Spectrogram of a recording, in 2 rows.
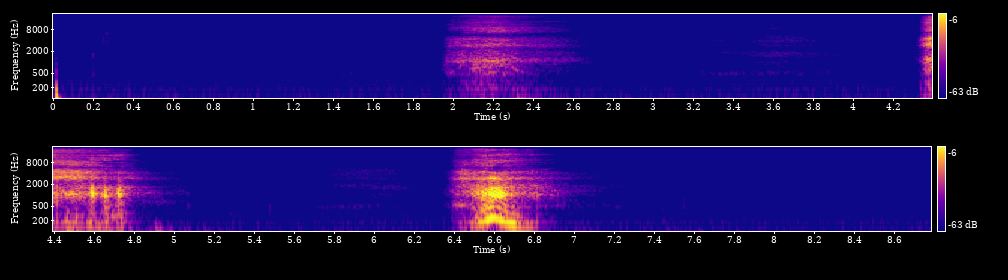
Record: {"exhalation_length": "8.8 s", "exhalation_amplitude": 7865, "exhalation_signal_mean_std_ratio": 0.23, "survey_phase": "beta (2021-08-13 to 2022-03-07)", "age": "45-64", "gender": "Male", "wearing_mask": "No", "symptom_new_continuous_cough": true, "symptom_change_to_sense_of_smell_or_taste": true, "symptom_onset": "5 days", "smoker_status": "Never smoked", "respiratory_condition_asthma": true, "respiratory_condition_other": false, "recruitment_source": "Test and Trace", "submission_delay": "2 days", "covid_test_result": "Positive", "covid_test_method": "RT-qPCR", "covid_ct_value": 21.7, "covid_ct_gene": "ORF1ab gene", "covid_ct_mean": 22.5, "covid_viral_load": "43000 copies/ml", "covid_viral_load_category": "Low viral load (10K-1M copies/ml)"}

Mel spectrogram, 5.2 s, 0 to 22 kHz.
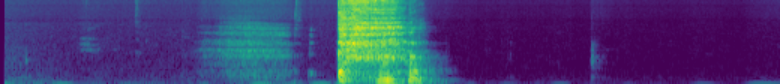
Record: {"cough_length": "5.2 s", "cough_amplitude": 32768, "cough_signal_mean_std_ratio": 0.27, "survey_phase": "beta (2021-08-13 to 2022-03-07)", "age": "45-64", "gender": "Male", "wearing_mask": "No", "symptom_none": true, "smoker_status": "Ex-smoker", "respiratory_condition_asthma": false, "respiratory_condition_other": false, "recruitment_source": "REACT", "submission_delay": "2 days", "covid_test_result": "Negative", "covid_test_method": "RT-qPCR"}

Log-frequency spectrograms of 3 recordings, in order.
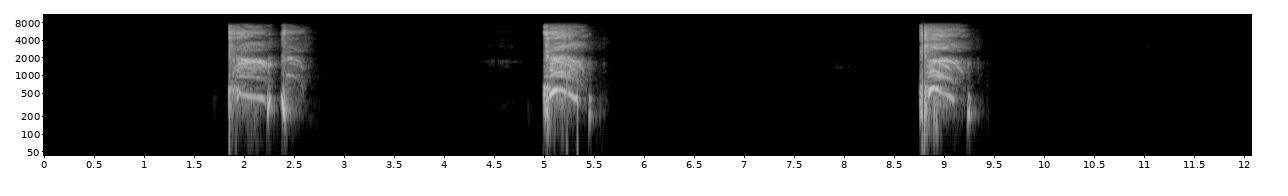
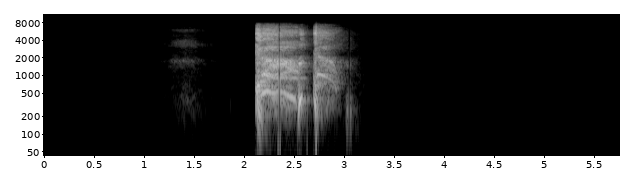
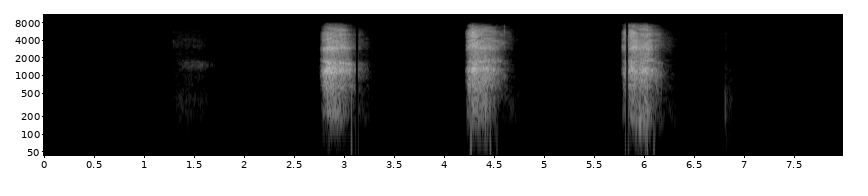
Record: {"three_cough_length": "12.1 s", "three_cough_amplitude": 29411, "three_cough_signal_mean_std_ratio": 0.26, "cough_length": "5.8 s", "cough_amplitude": 29440, "cough_signal_mean_std_ratio": 0.26, "exhalation_length": "8.0 s", "exhalation_amplitude": 19758, "exhalation_signal_mean_std_ratio": 0.26, "survey_phase": "beta (2021-08-13 to 2022-03-07)", "age": "65+", "gender": "Female", "wearing_mask": "No", "symptom_runny_or_blocked_nose": true, "symptom_abdominal_pain": true, "symptom_fatigue": true, "symptom_onset": "12 days", "smoker_status": "Ex-smoker", "respiratory_condition_asthma": false, "respiratory_condition_other": false, "recruitment_source": "REACT", "submission_delay": "2 days", "covid_test_result": "Negative", "covid_test_method": "RT-qPCR", "influenza_a_test_result": "Negative", "influenza_b_test_result": "Negative"}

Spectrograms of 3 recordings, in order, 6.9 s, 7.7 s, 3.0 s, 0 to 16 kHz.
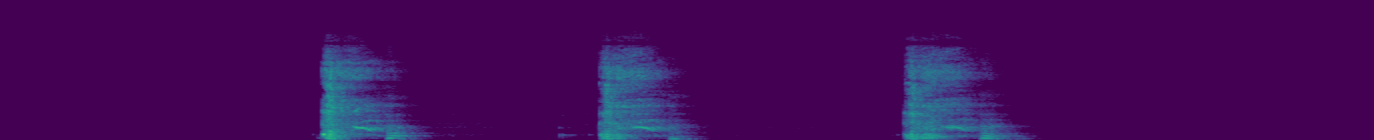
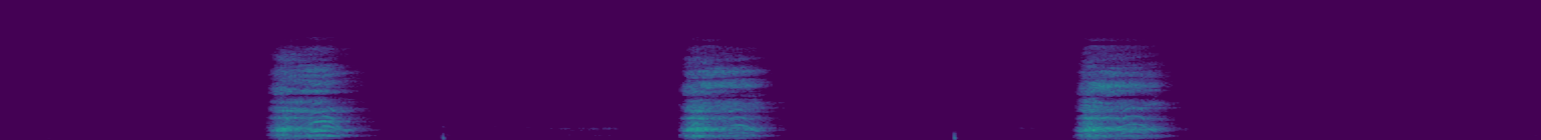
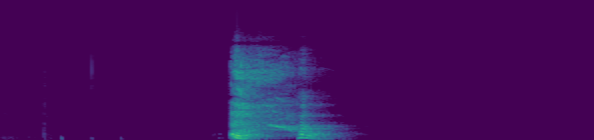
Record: {"three_cough_length": "6.9 s", "three_cough_amplitude": 24144, "three_cough_signal_mean_std_ratio": 0.3, "exhalation_length": "7.7 s", "exhalation_amplitude": 6819, "exhalation_signal_mean_std_ratio": 0.32, "cough_length": "3.0 s", "cough_amplitude": 27390, "cough_signal_mean_std_ratio": 0.27, "survey_phase": "beta (2021-08-13 to 2022-03-07)", "age": "45-64", "gender": "Female", "wearing_mask": "No", "symptom_none": true, "smoker_status": "Never smoked", "respiratory_condition_asthma": false, "respiratory_condition_other": false, "recruitment_source": "REACT", "submission_delay": "1 day", "covid_test_result": "Negative", "covid_test_method": "RT-qPCR"}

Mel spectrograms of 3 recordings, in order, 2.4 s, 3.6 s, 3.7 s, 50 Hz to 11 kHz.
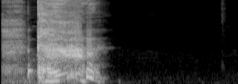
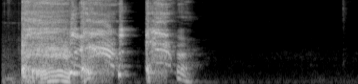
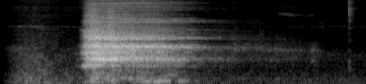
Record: {"cough_length": "2.4 s", "cough_amplitude": 32768, "cough_signal_mean_std_ratio": 0.5, "three_cough_length": "3.6 s", "three_cough_amplitude": 32768, "three_cough_signal_mean_std_ratio": 0.59, "exhalation_length": "3.7 s", "exhalation_amplitude": 32768, "exhalation_signal_mean_std_ratio": 0.42, "survey_phase": "beta (2021-08-13 to 2022-03-07)", "age": "18-44", "gender": "Male", "wearing_mask": "No", "symptom_cough_any": true, "symptom_fatigue": true, "symptom_fever_high_temperature": true, "symptom_headache": true, "symptom_change_to_sense_of_smell_or_taste": true, "symptom_loss_of_taste": true, "symptom_onset": "3 days", "smoker_status": "Never smoked", "respiratory_condition_asthma": false, "respiratory_condition_other": false, "recruitment_source": "Test and Trace", "submission_delay": "3 days", "covid_test_result": "Positive", "covid_test_method": "RT-qPCR"}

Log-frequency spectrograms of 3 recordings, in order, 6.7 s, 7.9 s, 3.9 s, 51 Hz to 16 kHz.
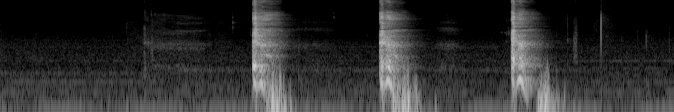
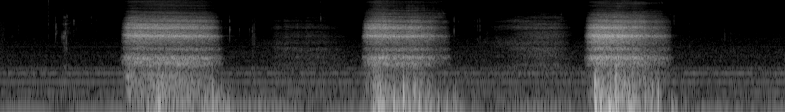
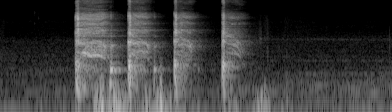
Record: {"three_cough_length": "6.7 s", "three_cough_amplitude": 18608, "three_cough_signal_mean_std_ratio": 0.29, "exhalation_length": "7.9 s", "exhalation_amplitude": 4096, "exhalation_signal_mean_std_ratio": 0.51, "cough_length": "3.9 s", "cough_amplitude": 13263, "cough_signal_mean_std_ratio": 0.42, "survey_phase": "alpha (2021-03-01 to 2021-08-12)", "age": "18-44", "gender": "Male", "wearing_mask": "No", "symptom_none": true, "smoker_status": "Current smoker (e-cigarettes or vapes only)", "respiratory_condition_asthma": false, "respiratory_condition_other": false, "recruitment_source": "REACT", "submission_delay": "1 day", "covid_test_result": "Negative", "covid_test_method": "RT-qPCR"}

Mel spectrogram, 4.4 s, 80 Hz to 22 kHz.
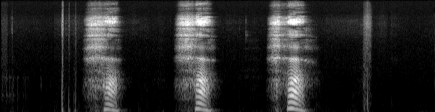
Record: {"exhalation_length": "4.4 s", "exhalation_amplitude": 3709, "exhalation_signal_mean_std_ratio": 0.33, "survey_phase": "beta (2021-08-13 to 2022-03-07)", "age": "18-44", "gender": "Male", "wearing_mask": "No", "symptom_none": true, "smoker_status": "Ex-smoker", "respiratory_condition_asthma": true, "respiratory_condition_other": false, "recruitment_source": "REACT", "submission_delay": "4 days", "covid_test_result": "Negative", "covid_test_method": "RT-qPCR", "influenza_a_test_result": "Negative", "influenza_b_test_result": "Negative"}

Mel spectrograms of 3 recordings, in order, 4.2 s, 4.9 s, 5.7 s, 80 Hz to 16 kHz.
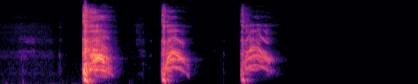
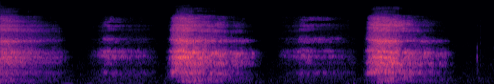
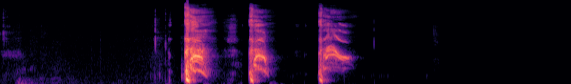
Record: {"three_cough_length": "4.2 s", "three_cough_amplitude": 32767, "three_cough_signal_mean_std_ratio": 0.28, "exhalation_length": "4.9 s", "exhalation_amplitude": 4839, "exhalation_signal_mean_std_ratio": 0.47, "cough_length": "5.7 s", "cough_amplitude": 32768, "cough_signal_mean_std_ratio": 0.23, "survey_phase": "alpha (2021-03-01 to 2021-08-12)", "age": "45-64", "gender": "Male", "wearing_mask": "No", "symptom_none": true, "smoker_status": "Never smoked", "respiratory_condition_asthma": false, "respiratory_condition_other": false, "recruitment_source": "REACT", "submission_delay": "1 day", "covid_test_result": "Negative", "covid_test_method": "RT-qPCR"}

